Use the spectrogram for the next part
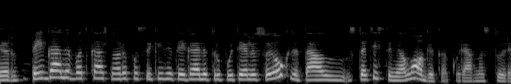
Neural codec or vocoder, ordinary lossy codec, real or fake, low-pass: none; MP3, 24 kbps; real; 7.2 kHz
